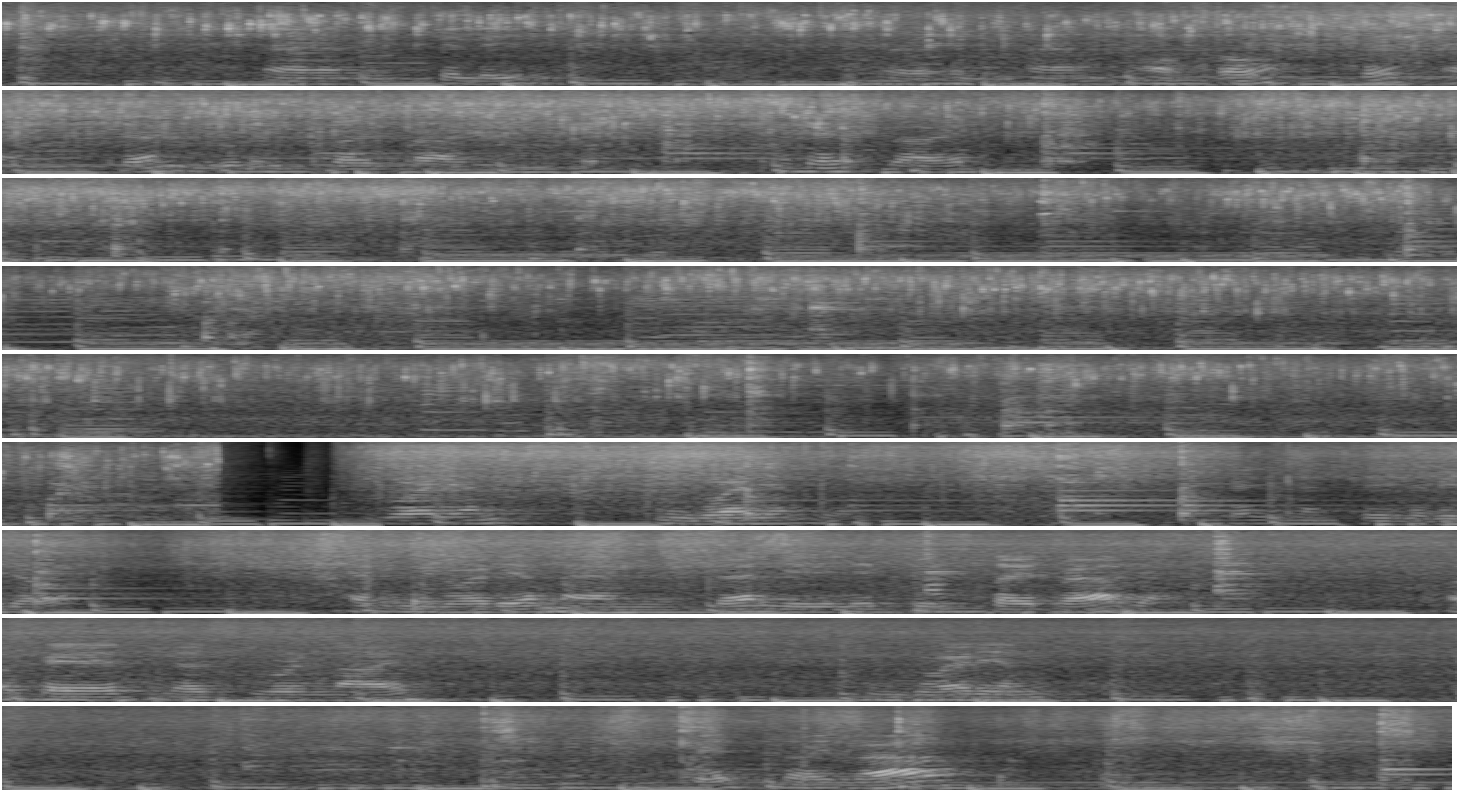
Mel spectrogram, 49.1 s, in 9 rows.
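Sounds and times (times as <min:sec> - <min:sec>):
garlic sizzling in hot oil: 0:00.0 - 0:49.0
metal spatula scraping a pan: 0:04.2 - 0:21.2, 0:21.9 - 0:28.1, 0:28.7 - 0:38.4, 0:44.5 - 0:49.0.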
